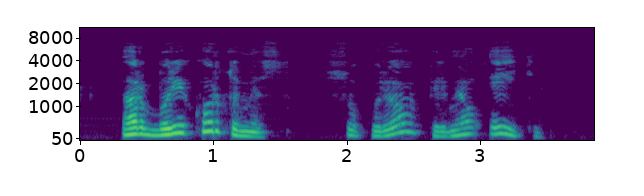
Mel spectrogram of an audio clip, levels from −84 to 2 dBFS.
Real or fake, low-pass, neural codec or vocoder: real; 7.2 kHz; none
